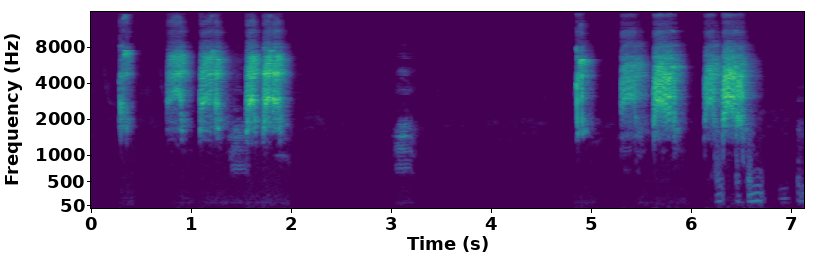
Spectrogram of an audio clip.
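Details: Sindhi kala teetar, the black francolin, giving its rasping call. A short note leads into a run of loud scratchy bursts. After a pause and one faint note, a second grating phrase of four or five bursts follows.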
